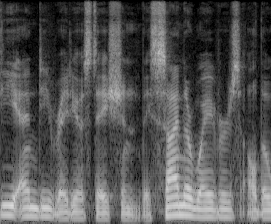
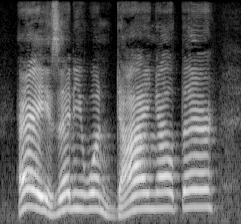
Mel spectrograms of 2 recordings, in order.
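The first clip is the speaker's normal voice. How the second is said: high-pitched, loud yell, drawn out slowly. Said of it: "he yells".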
